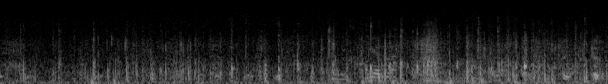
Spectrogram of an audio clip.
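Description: Hoofbeats of several ridden horses on a wet dirt track: a quick, uneven patter of hoof strikes.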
